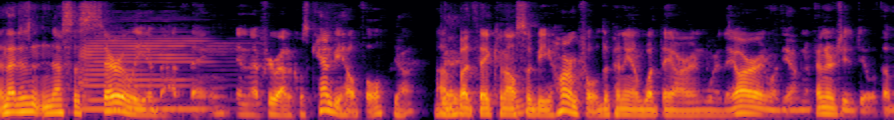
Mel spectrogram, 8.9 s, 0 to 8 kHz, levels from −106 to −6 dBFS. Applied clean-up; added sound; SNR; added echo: classical method log-MMSE.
